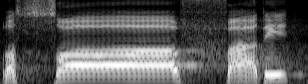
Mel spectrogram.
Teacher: فا کے اوپر کھڑا ہے ایک الف کی مقدار فا کو کھینچنا ہے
